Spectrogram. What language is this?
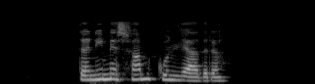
Catalan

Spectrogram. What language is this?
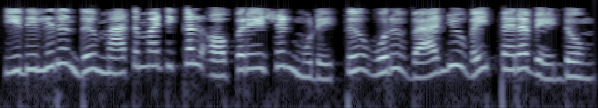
Tamil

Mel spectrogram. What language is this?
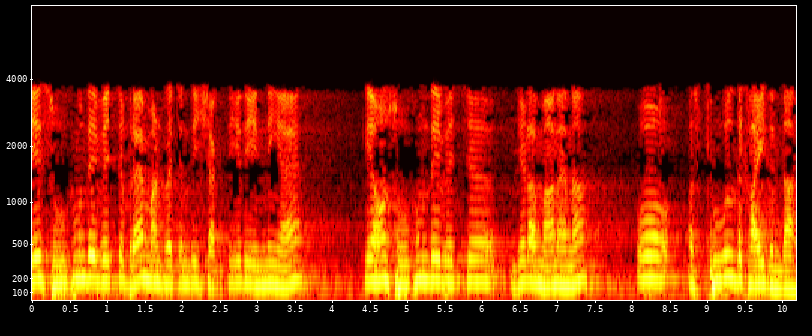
Punjabi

